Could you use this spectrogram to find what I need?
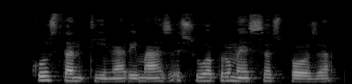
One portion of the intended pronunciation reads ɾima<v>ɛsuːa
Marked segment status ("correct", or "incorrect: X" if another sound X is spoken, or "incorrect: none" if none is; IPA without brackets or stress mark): incorrect: z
